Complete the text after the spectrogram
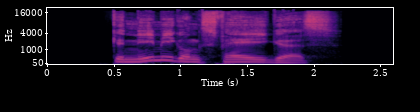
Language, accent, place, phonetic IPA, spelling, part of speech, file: German, Germany, Berlin, [ɡəˈneːmɪɡʊŋsˌfɛːɪɡəs], genehmigungsfähiges, adjective, De-genehmigungsfähiges.ogg
- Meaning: strong/mixed nominative/accusative neuter singular of genehmigungsfähig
